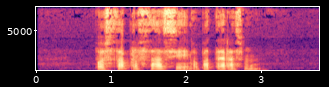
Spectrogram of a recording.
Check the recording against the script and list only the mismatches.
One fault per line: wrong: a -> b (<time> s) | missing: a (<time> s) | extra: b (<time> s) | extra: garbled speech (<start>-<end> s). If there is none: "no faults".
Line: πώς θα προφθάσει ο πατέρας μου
no faults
